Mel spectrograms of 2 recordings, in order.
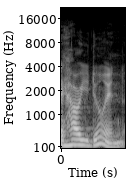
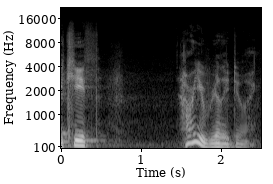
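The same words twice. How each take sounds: First: Said in the usual way. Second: Quieter and lower, asking gently; soft, probing question. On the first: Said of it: "she'd say". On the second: Retold or imitated. Counselor gently presses a teen on how he is, softly. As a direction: lean in and ask it softly, meaning it. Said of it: "And then she would say".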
